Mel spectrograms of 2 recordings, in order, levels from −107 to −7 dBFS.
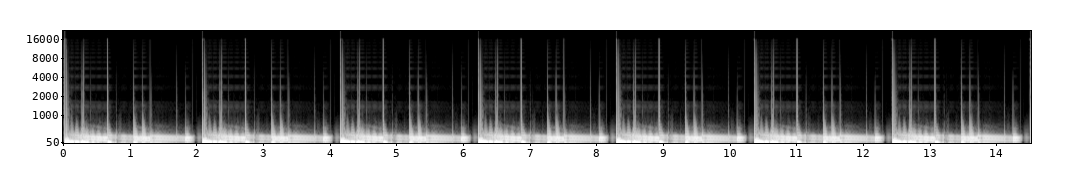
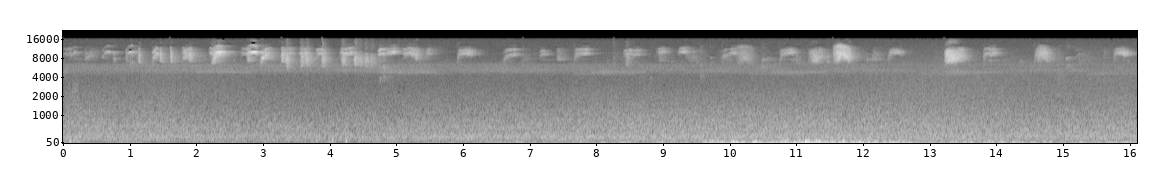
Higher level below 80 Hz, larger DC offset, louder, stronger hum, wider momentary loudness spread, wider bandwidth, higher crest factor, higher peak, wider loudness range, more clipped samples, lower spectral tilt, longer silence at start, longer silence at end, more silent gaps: first, -12 dBFS vs -34 dBFS; neither; first, -15 LUFS vs -22 LUFS; neither; second, 9 LU vs 16 LU; second, 2.7 kHz vs 16 kHz; second, 12 dB vs 22 dB; about the same, 0 dBFS vs -2 dBFS; second, 2 LU vs 10 LU; neither; first, -10 dB/octave vs -2 dB/octave; about the same, 0 s vs 0 s; first, 0.15 s vs 0 s; neither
